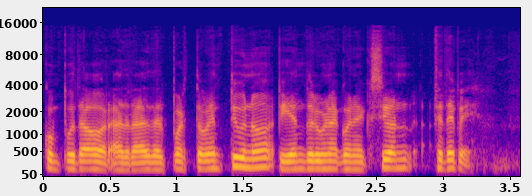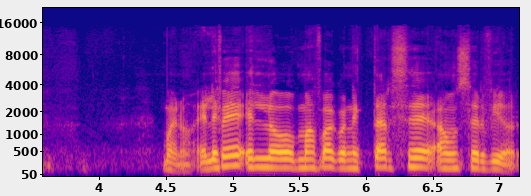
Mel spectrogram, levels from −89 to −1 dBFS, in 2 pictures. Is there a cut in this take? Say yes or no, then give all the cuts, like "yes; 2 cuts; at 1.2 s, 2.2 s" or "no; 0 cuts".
yes; 4 cuts; at 1.7 s, 2.9 s, 4.9 s, 5.6 s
